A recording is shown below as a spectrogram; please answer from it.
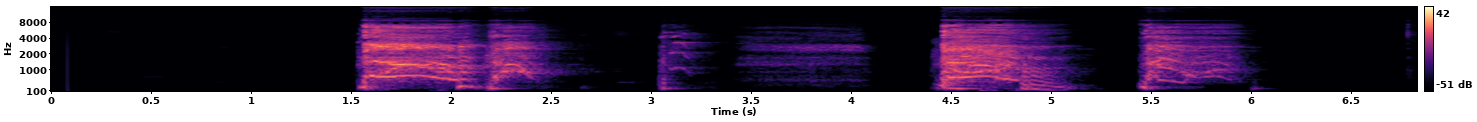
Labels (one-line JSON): {"expert_labels": [{"quality": "good", "cough_type": "dry", "dyspnea": false, "wheezing": false, "stridor": false, "choking": false, "congestion": false, "nothing": true, "diagnosis": "upper respiratory tract infection", "severity": "mild"}], "age": 55, "gender": "male", "respiratory_condition": false, "fever_muscle_pain": false, "status": "COVID-19"}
